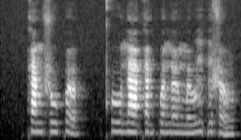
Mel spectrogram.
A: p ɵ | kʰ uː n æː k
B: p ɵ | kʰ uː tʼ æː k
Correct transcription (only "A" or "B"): A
